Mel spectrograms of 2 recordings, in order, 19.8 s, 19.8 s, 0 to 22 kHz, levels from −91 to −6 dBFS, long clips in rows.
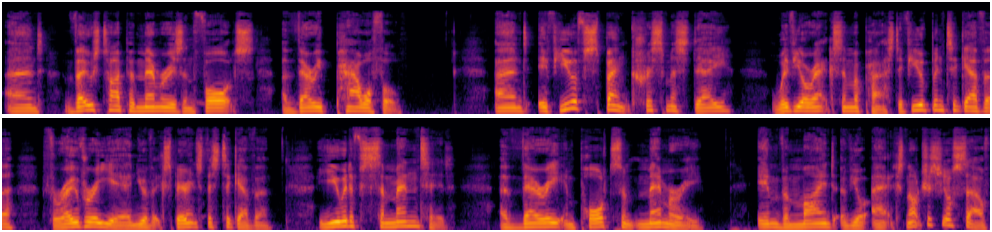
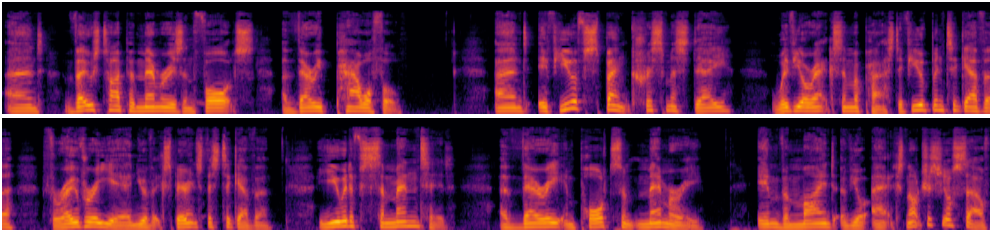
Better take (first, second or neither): neither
